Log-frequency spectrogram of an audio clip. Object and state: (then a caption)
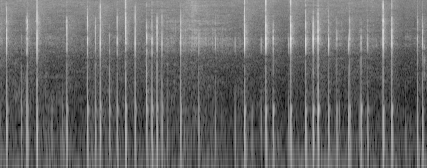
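Plastic mixing bowl. A small, hollow, translucent plastic mixing bowl, nearly empty with purple face-mask residue inside, is held in both hands close to the microphone and tapped with fingertips and nails. It gives a rapid, irregular series of short, dry taps with a dull, hollow low thump and a faint bright click on top. Each tap dies away almost instantly.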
